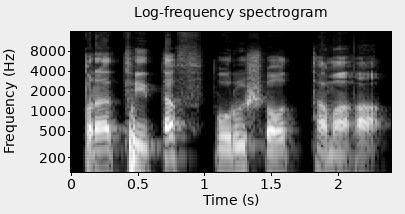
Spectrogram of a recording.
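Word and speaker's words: प्रथितः पुरुषोत्तमः: இந்த 18வது ஸ்லோகத்தில் இந்த இடத்துல பிரதிதஃப் புருஷோத்தமா, இந்த பூக்கு முன்னாடி வர இந்த 2 லெட்டருக்கு, இந்த 2 டாட் இருக்குல்ல, இஃப்னு ப்ரொனவுன்ஸ் பண்ணணும். பிரதிதஃப் புருஷோத்தமஹ, யஸ்மாத் க்ஷரமதி தோஹம், யஸ்மாத் க்ஷரமதி தோஹம், அக்ஷராதபி, அக்ஷராதபி,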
